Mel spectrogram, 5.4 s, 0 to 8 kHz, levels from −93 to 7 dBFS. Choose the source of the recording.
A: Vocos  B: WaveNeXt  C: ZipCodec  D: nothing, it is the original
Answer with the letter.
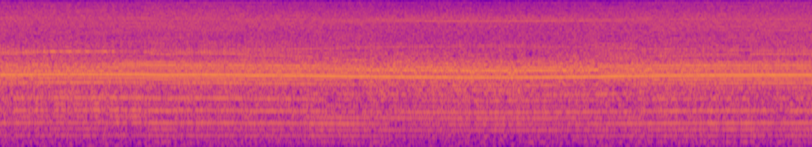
D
